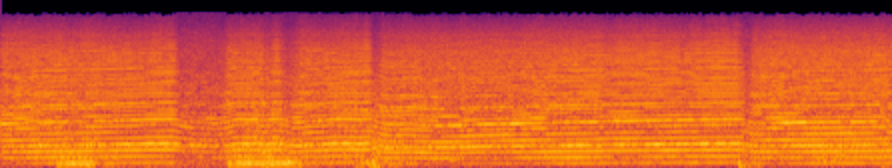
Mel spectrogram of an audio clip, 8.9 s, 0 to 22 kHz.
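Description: A Formula One V8 engine screams at high revs, dropping briefly at each gear shift.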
